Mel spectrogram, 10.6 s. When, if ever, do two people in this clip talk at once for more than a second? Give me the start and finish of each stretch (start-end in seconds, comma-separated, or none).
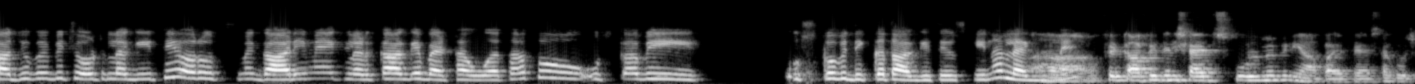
none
